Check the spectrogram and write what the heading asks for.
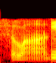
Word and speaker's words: Solange: Is that how you pronounce her name, Solange? – Yeah.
